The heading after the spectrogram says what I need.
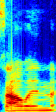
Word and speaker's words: Samhain: It's spelled Samhain, but it's pronounced Samhain, and it means summer's end.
